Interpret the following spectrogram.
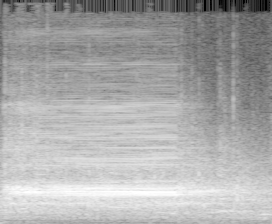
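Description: Gymnasium scoreboard buzzer sounding one steady high-pitched tone for about a second and a half, then fading.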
